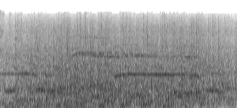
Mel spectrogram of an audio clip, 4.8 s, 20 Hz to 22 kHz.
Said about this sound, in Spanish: La noche del 19 de diciembre, en las calles de Argentina, solo se oyen cacerolazos.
